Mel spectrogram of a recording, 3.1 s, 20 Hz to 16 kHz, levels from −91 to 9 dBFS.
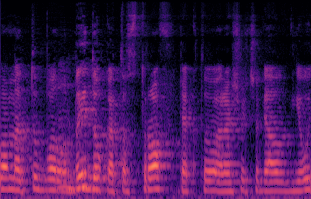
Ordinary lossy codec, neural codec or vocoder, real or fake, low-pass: Opus, 32 kbps; vocoder, 44.1 kHz, 128 mel bands every 512 samples, BigVGAN v2; fake; 14.4 kHz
